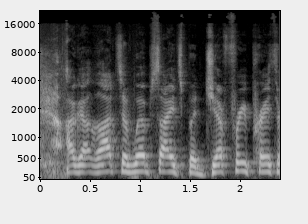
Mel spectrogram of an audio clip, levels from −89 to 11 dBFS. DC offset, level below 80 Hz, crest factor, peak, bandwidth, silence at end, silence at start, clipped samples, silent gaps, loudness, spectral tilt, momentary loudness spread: under 0.1%; -50 dBFS; 12 dB; -6 dBFS; over 20 kHz; 0 s; 0 s; under 0.1%; none; -18 LUFS; -4.5 dB/octave; 2 LU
